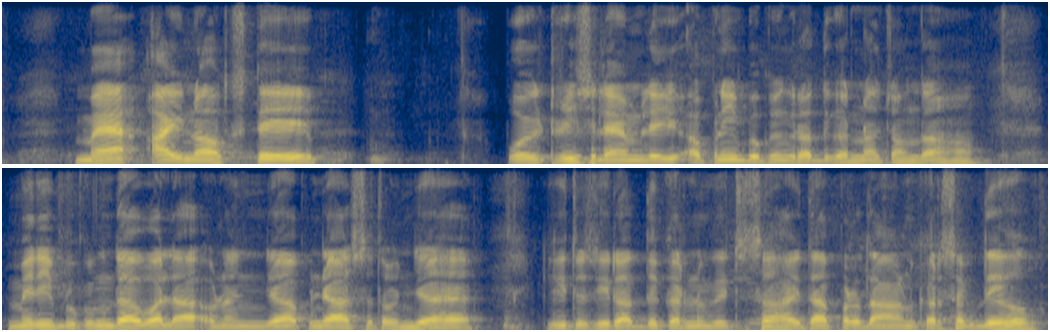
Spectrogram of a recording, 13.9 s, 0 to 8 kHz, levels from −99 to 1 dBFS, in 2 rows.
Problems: continuous background conversations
